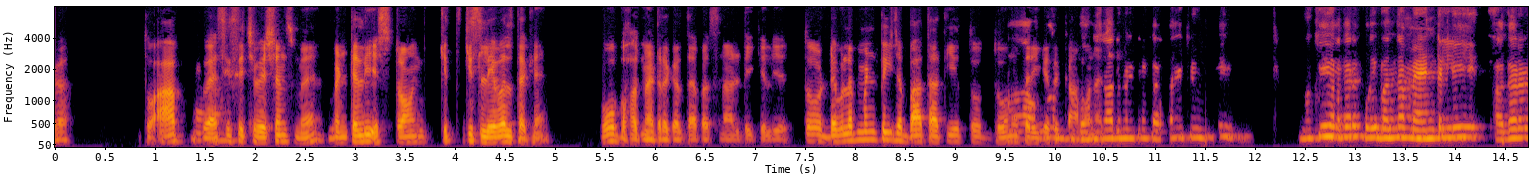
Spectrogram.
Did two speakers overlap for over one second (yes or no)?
yes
